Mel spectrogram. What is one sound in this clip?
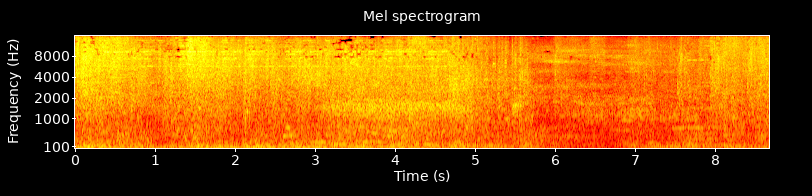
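Magic blasts whoosh and crackle in a video game battle.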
